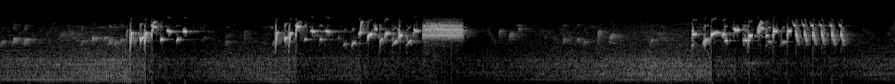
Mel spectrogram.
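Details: Singing pet goldfinch of the Algerian type from Souk Ahras: liquid twittering phrases, a harsh buzzy note in the middle, then a fast run of repeated clipped notes at the end.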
